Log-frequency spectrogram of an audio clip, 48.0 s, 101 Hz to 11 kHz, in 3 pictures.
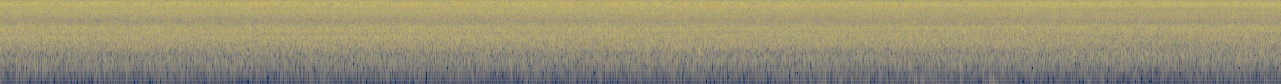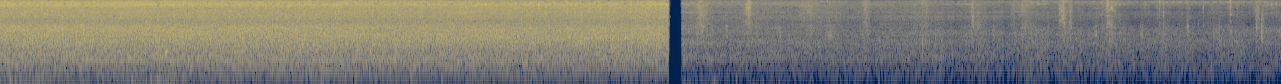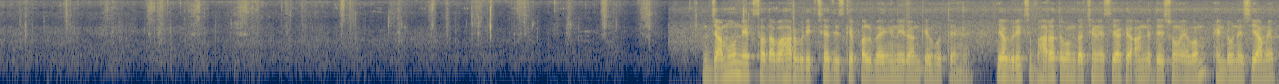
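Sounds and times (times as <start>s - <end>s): stream rushing over rocks: 0.0s - 24.4s.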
